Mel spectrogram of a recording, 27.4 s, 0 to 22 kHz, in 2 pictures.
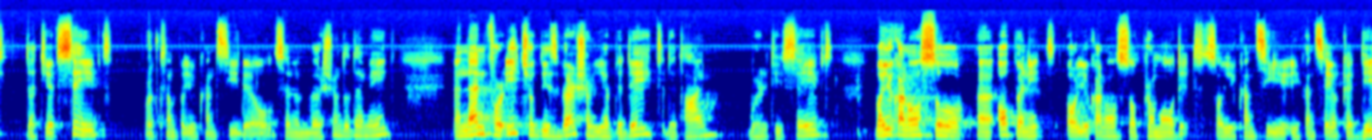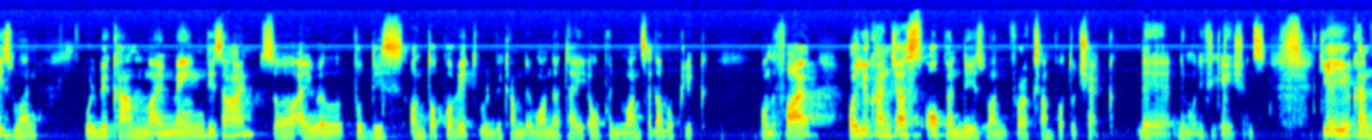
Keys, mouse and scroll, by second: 1.1 click, 26.5 click.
